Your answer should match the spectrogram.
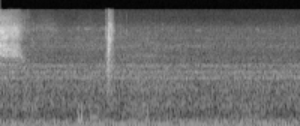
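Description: Steady low hum of an idling engine, with a faint click about three quarters of a second in.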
